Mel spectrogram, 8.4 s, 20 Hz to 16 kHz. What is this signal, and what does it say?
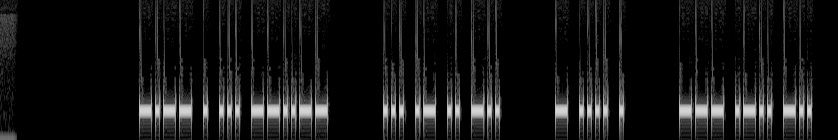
Morse code, heard as a keyed tone, about 30 wpm, 700 Hz. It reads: YES, SAID THE OLD
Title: 2x Word-Spacing - Sentences from Top 500 Words - 30wpm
